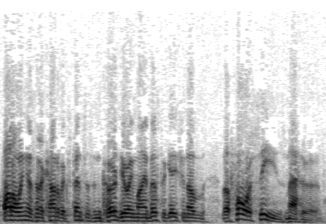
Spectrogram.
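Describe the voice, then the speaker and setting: Male actor as wry freelance investigator, medium pitch, easygoing, muffled old radio, loud music behind. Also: expressive, fast, close to an everyday voice. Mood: wry narration. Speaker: insurance investigator and narrator. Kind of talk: 1960s radio acting.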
